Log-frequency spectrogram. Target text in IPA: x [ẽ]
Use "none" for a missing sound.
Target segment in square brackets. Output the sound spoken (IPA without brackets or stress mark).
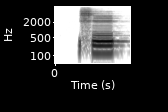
ẽ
